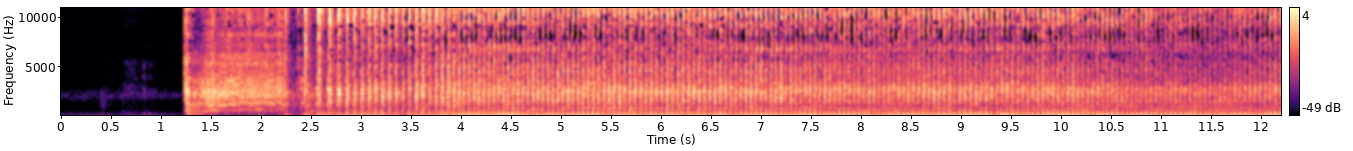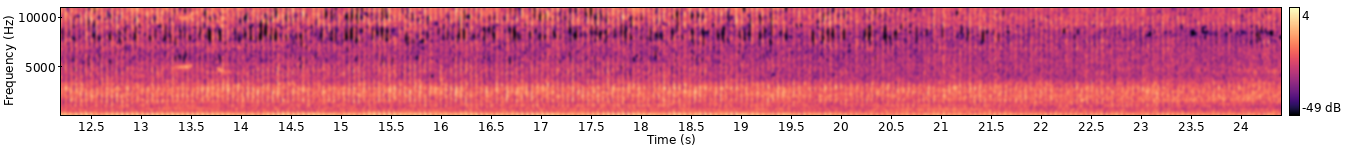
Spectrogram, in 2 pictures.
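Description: Small tracked snow-plow vehicle's engine starting about a second in with a short rough burst, then catching and running steadily. It grows a little quieter near the end as the machine moves off.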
